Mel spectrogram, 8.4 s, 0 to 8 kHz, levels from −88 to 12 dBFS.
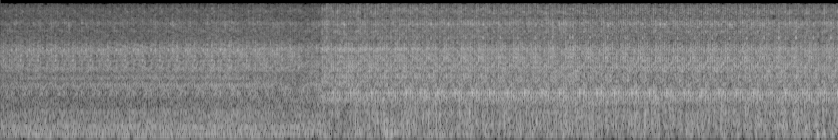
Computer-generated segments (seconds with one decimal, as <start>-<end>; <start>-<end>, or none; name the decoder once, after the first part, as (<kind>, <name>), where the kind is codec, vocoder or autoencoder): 0.0-5.7 (vocoder, Vocos); 7.7-8.4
